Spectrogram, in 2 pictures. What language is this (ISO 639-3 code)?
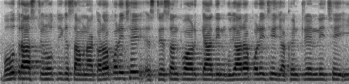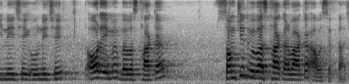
mai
